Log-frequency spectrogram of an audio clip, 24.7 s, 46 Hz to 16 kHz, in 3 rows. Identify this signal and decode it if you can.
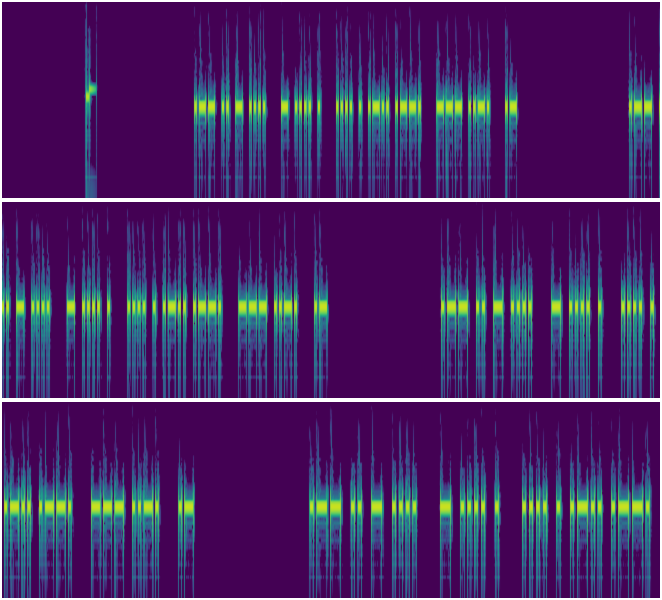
Morse code, heard as a keyed tone, about 35 wpm, 700 Hz. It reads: WITH THE HELP OF A WITH THE HELP OF A WITH THE HELP OF A WITH THE HELP
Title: Speed-Racing - Sets of 5 Words 28wpm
